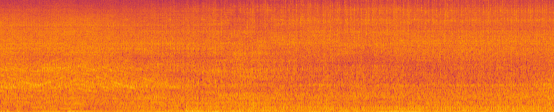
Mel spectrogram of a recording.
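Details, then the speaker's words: Classic car: busy uneven idle with raspy hiss and ticking puffs in the exhaust note from an exhaust leak; otherwise runs well, no longer sputtering on throttle. "Guys, apart from the exhaust leak, this engine sounds good."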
